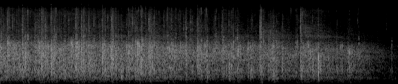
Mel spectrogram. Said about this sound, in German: Applaus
